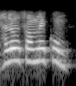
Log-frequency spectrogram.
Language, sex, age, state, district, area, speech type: Kashmiri, female, 45-60, Jammu and Kashmir, Baramulla, rural, conversation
